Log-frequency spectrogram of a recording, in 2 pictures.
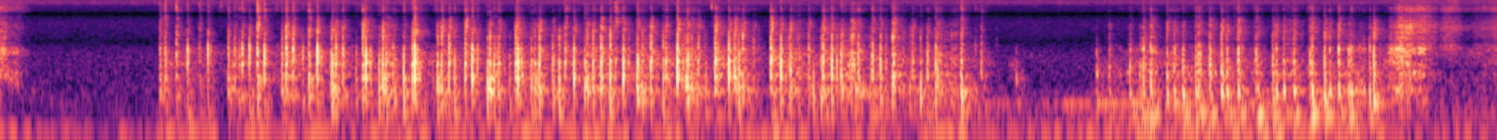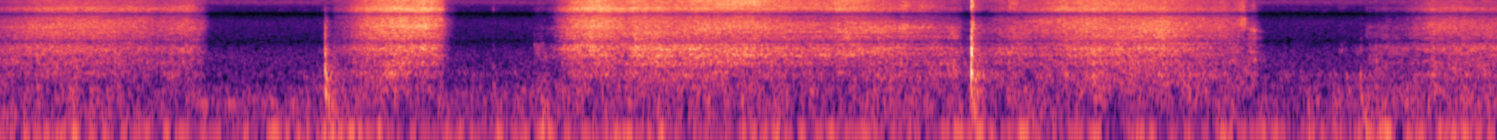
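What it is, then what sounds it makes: Cardboard box. Flat palms and fingers rub across the top and sides of a medium, closed, brown corrugated cardboard box. The first half is a dense, scratchy rustle with rapid, uneven strokes; it then gives way to softer, airy swishes separated by brief pauses, with one sharp tick near the end.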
